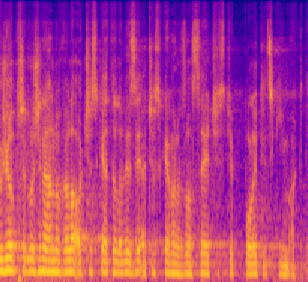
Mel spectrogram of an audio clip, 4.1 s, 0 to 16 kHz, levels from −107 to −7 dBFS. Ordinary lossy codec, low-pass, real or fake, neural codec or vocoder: Opus, 16 kbps; 14.4 kHz; fake; vocoder, 48 kHz, 128 mel bands, Vocos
